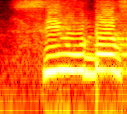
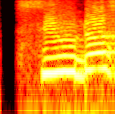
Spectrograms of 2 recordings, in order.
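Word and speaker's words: pseudo: Crystalline solids को true solid कहा जाता है, जबकि अमॉर्फस सॉलिड को स्यूडो सॉलिड कहा जाता है। स्यूडो spelling is PACUDO, P is silent.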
